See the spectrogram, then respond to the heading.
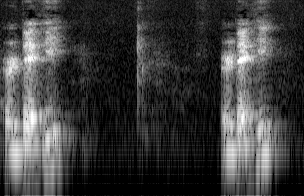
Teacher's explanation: the voiced retroflex stop, which is like a D sound with the tongue curled back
